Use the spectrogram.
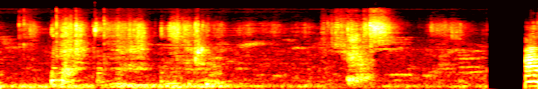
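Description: Rice is swished and rinsed in water inside a rice cooker pot, with splashing, grain rattles and metallic clatter, while a person talks over parts of it before a brief cut to silence.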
